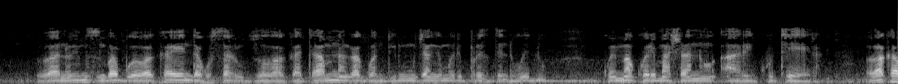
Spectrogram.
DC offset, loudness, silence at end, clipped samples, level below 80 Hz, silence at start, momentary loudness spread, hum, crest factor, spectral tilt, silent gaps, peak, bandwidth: under 0.1%; -23 LUFS; 0 s; under 0.1%; -42 dBFS; 0 s; 11 LU; none; 20 dB; -6 dB/octave; none; -2 dBFS; 5.8 kHz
